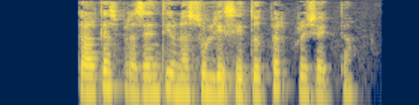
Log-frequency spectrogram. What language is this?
Catalan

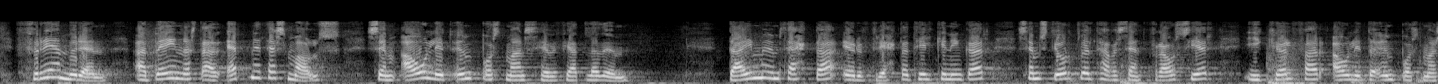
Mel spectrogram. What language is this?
Icelandic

